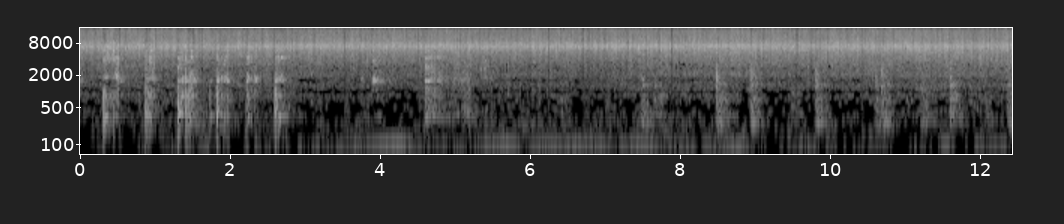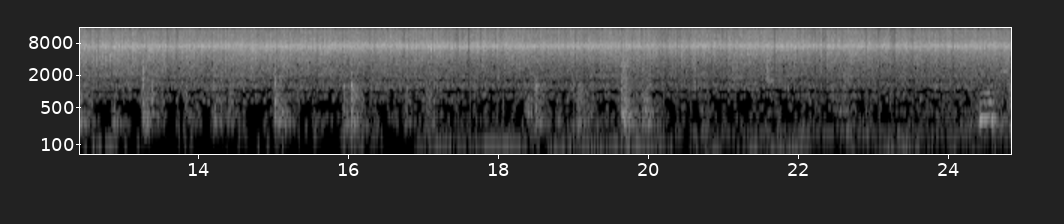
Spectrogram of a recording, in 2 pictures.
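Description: Tomato added to a pan on a low gas flame for vegetable oats sizzles loudly and continuously, while repeated clattering strokes of a spoon stir it, busiest at the start and again near the end.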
